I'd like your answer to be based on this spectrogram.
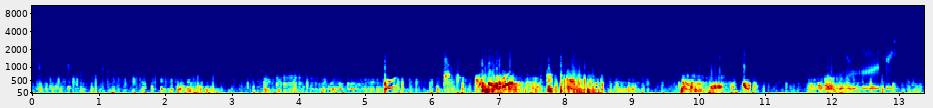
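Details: Long, low gurgling and rumbling from a person's belly, rising and falling in waves; stomach growling (borborygmi).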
